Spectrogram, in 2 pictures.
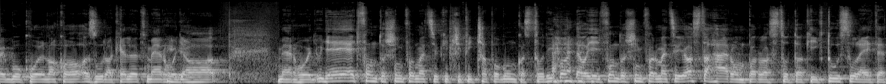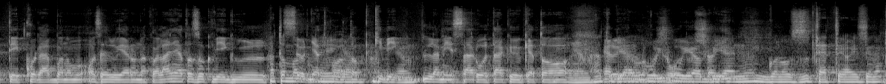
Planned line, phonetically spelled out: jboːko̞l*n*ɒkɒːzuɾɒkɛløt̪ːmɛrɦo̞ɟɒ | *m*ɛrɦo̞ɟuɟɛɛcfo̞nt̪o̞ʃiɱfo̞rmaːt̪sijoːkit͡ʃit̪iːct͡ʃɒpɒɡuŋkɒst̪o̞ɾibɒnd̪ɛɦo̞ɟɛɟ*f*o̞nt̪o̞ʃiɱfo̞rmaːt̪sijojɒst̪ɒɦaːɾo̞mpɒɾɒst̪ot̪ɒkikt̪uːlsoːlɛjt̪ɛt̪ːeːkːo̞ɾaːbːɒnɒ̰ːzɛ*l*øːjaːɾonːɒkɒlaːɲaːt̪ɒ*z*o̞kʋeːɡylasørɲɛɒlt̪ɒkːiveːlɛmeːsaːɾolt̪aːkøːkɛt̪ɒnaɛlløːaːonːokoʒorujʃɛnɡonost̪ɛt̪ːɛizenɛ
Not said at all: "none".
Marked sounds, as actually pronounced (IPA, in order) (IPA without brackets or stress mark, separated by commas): n, m, f, l, z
